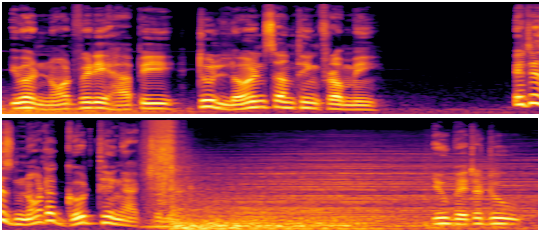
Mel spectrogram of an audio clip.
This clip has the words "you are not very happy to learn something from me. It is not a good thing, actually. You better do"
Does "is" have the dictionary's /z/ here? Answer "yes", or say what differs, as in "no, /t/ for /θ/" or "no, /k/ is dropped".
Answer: yes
